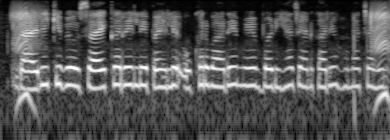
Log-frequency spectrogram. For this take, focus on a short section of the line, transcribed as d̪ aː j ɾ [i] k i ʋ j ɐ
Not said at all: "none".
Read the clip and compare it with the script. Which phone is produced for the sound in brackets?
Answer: i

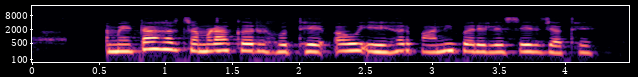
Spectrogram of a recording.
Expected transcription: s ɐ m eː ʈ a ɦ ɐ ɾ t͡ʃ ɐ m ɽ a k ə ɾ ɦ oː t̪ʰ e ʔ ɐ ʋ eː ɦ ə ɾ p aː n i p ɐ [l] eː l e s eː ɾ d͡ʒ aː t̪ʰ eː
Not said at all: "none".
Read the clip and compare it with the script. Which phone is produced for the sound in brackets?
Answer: ɾ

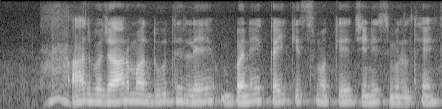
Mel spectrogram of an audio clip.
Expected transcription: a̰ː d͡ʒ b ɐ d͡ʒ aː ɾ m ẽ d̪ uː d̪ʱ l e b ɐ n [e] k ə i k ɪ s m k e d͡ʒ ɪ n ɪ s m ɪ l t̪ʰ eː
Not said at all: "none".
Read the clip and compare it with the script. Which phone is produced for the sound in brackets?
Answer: e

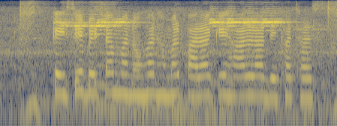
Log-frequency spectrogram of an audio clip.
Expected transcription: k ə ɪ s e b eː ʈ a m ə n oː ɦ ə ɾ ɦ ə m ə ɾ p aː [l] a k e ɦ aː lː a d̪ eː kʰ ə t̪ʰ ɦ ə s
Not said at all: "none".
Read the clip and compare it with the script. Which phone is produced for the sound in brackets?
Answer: ɾ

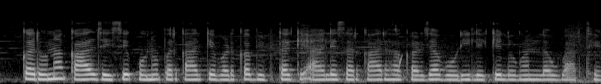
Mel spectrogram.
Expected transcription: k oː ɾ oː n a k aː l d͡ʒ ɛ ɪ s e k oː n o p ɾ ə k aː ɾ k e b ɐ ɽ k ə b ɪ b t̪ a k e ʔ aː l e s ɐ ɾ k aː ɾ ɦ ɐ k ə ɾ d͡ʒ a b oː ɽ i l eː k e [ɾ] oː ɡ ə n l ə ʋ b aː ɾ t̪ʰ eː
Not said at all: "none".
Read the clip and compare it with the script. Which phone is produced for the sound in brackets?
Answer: l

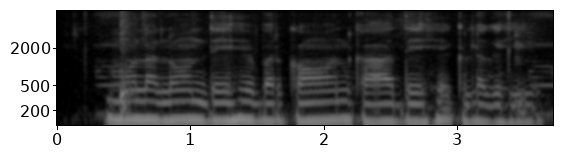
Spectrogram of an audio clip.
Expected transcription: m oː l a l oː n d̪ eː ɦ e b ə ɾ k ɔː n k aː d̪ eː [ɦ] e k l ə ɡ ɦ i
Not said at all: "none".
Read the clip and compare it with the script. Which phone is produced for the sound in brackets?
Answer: ɦ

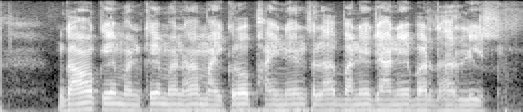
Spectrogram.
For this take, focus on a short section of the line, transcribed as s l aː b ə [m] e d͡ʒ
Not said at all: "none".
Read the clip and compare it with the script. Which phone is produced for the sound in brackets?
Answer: n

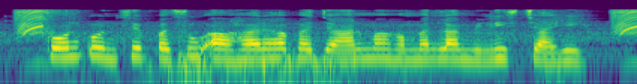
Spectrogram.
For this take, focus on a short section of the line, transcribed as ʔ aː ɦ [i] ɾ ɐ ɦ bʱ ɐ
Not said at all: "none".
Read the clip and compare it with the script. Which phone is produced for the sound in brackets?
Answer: a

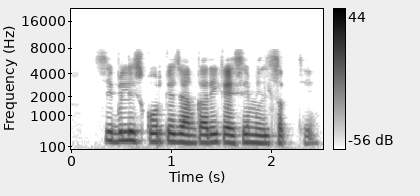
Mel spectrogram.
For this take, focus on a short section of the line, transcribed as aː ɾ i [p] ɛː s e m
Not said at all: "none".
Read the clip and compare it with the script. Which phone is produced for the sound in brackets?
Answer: k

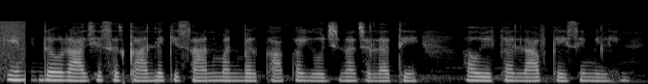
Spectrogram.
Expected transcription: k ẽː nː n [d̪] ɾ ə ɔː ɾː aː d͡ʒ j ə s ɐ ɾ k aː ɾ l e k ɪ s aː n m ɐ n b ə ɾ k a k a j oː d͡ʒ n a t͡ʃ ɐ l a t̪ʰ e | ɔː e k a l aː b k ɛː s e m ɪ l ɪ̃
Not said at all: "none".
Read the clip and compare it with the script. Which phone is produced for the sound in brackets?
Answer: d̪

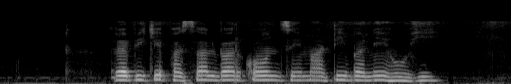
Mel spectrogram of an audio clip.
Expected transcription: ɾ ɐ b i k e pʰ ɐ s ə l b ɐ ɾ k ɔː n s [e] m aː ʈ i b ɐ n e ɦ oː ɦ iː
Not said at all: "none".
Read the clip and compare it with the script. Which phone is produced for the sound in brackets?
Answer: e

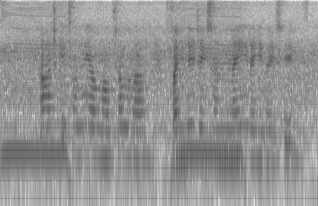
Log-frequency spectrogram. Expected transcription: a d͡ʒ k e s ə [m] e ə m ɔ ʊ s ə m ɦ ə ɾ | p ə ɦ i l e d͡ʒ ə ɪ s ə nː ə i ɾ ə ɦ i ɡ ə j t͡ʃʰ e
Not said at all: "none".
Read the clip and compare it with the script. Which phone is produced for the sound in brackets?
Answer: m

